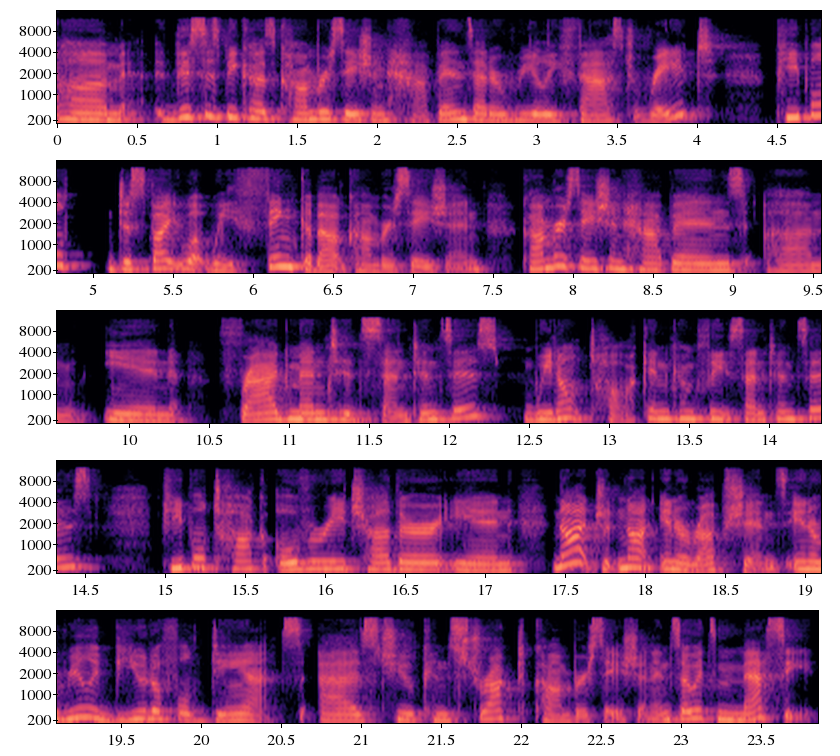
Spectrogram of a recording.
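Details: Adult woman presenter; typical speech.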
